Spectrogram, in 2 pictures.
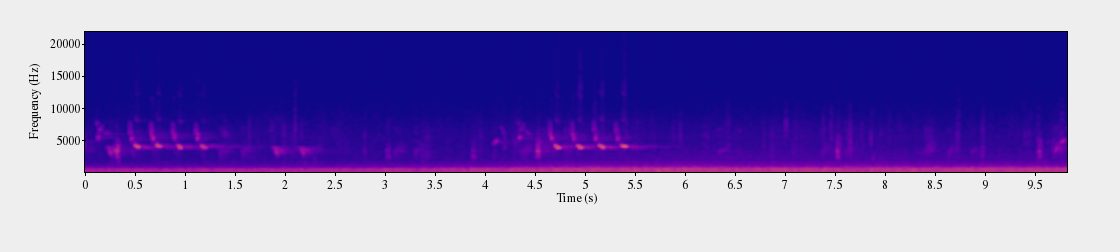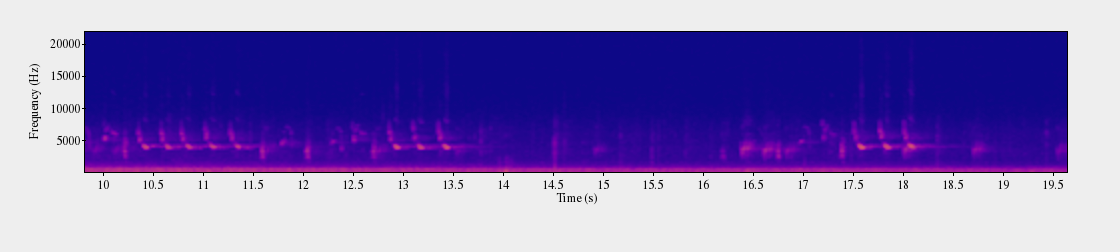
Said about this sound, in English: Now back to the wild bird.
